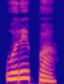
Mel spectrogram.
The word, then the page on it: ಒರಪು: orapu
